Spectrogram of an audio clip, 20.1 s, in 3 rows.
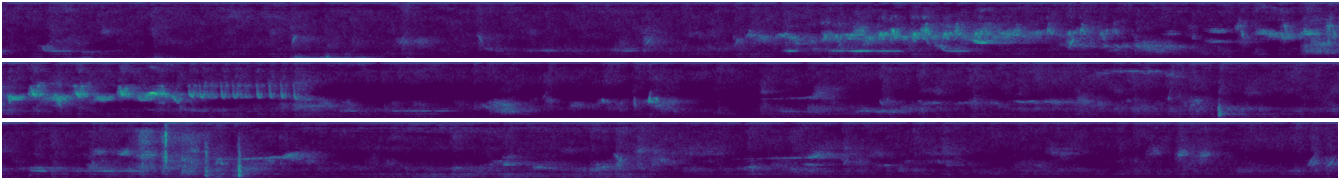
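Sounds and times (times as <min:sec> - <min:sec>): high chirping bird trills: 0:00.0 - 0:15.1
soft bird chirps and calls: 0:00.0 - 0:20.0.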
